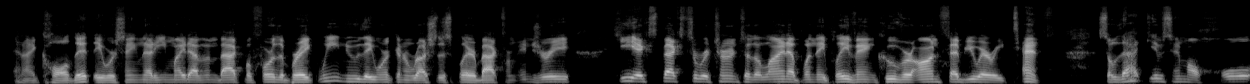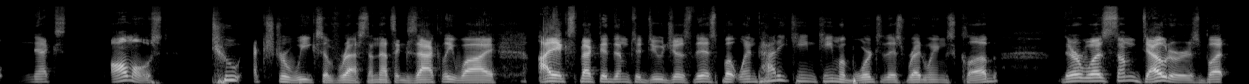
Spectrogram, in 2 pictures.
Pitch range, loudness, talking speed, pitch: 110-135 Hz, -24 LUFS, 195 wpm, 115 Hz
